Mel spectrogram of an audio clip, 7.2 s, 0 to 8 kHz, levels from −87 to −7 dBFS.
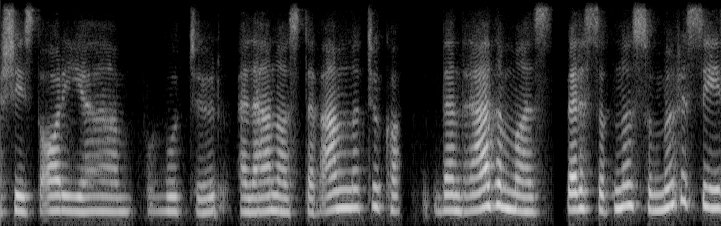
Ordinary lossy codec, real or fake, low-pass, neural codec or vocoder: Opus, 16 kbps; fake; 7.2 kHz; codec, 16 kHz, 0.2 kbps, FocalCodec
